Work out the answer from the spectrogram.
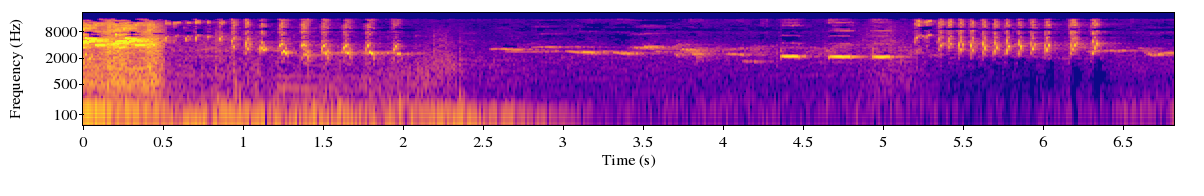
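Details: A loud harsh screech from a caged rainbow lorikeet during mating gives way to thin warbling whistles and a fast series of short buzzy pulses, ending in scratchy chatter.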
